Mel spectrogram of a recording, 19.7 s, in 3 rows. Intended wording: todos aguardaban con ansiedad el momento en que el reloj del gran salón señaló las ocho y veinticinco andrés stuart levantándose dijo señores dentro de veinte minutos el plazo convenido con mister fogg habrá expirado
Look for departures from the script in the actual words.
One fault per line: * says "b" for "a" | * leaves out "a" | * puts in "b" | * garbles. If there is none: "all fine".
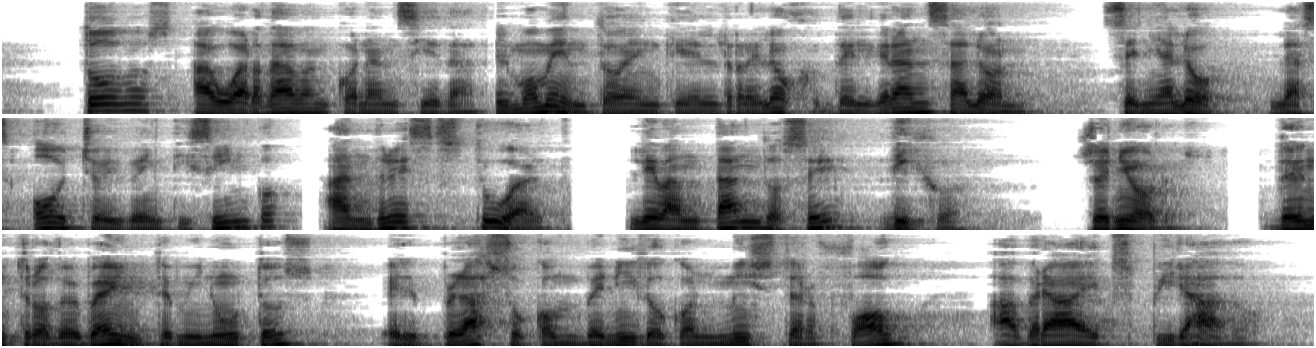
all fine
